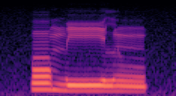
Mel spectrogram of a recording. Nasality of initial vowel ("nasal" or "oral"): oral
